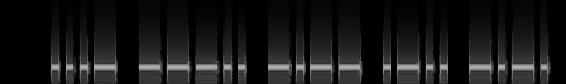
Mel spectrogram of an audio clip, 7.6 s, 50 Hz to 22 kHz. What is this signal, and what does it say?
Morse code, heard as a keyed tone, about 13 wpm, 800 Hz. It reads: V8YLC
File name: LEZIONI / 9 286 12wpm 2305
